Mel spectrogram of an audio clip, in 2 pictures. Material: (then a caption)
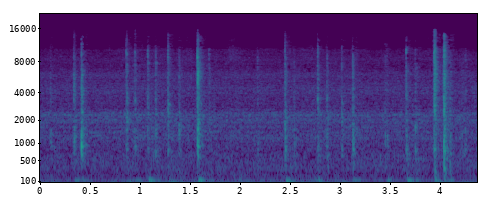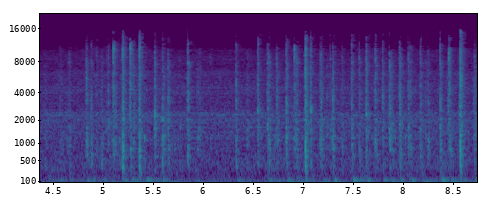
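Plastic. Fingertips type rapidly on a full-size gray and cream SHIPADOO K600 wired USB keyboard, with a hollow plastic case and plastic keycaps, resting on a desk mat. The quick, bright plastic clacks are sharp and clipped, each dying away almost instantly. A steady low hum sits underneath.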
